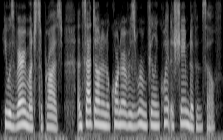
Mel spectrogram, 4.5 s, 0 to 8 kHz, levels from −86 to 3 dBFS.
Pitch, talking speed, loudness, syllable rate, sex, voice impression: 215 Hz, 255 wpm, -21 LUFS, 6.8 syllables/s, female, feminine, young, tensed, powerful, slightly bright, clear, fluent, nasal, cute, intellectual, friendly, unique, lively, slightly light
